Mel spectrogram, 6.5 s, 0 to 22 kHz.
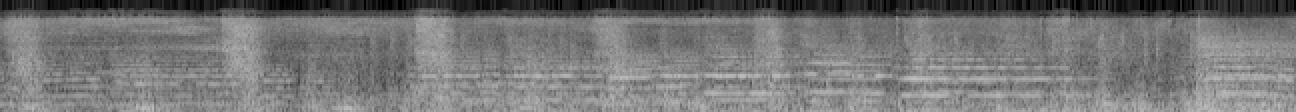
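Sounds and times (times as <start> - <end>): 
military train giving a continuous loud rumbling hiss with recurring bursts: 0.0 - 6.4
military train with open wagons pulling away from a station platform: 0.0 - 6.4.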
